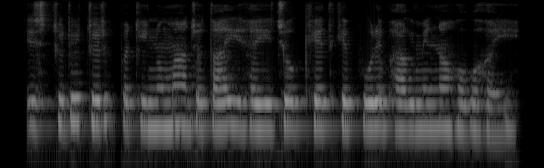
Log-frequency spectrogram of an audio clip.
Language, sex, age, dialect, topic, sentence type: Magahi, female, 41-45, Central/Standard, banking, statement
